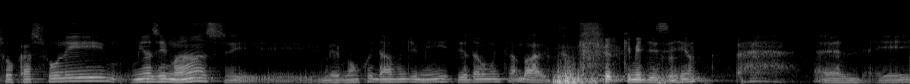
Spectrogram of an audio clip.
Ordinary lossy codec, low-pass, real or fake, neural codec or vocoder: none; 7.2 kHz; real; none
